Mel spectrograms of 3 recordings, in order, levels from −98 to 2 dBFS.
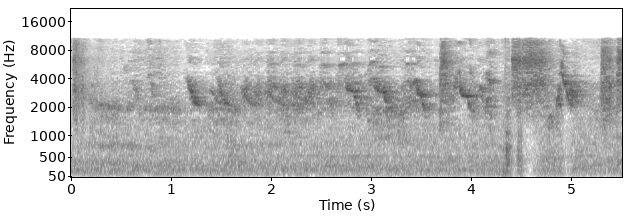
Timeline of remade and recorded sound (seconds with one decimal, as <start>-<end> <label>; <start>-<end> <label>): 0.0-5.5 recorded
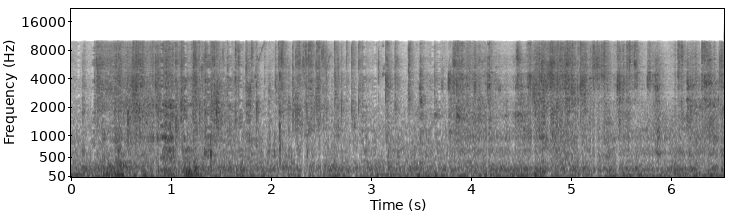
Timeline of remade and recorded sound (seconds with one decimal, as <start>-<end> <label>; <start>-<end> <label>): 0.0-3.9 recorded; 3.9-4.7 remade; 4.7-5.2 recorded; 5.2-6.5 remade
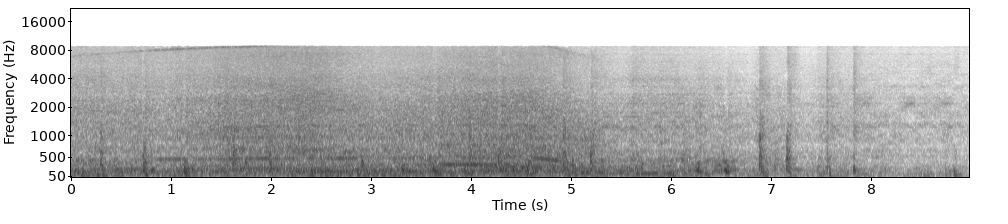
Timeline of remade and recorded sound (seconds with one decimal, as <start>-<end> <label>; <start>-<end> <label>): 0.0-5.3 recorded; 5.3-9.0 remade

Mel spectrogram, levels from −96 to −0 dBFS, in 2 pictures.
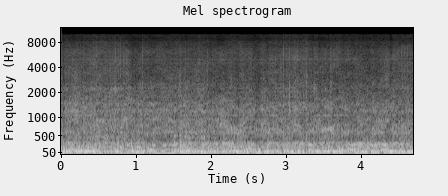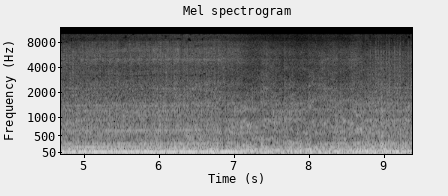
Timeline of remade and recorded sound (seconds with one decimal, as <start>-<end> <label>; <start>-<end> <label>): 0.0-4.5 remade; 4.5-6.8 recorded; 6.8-8.7 remade; 8.7-9.4 recorded

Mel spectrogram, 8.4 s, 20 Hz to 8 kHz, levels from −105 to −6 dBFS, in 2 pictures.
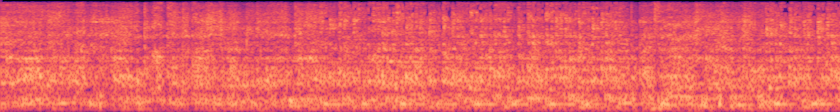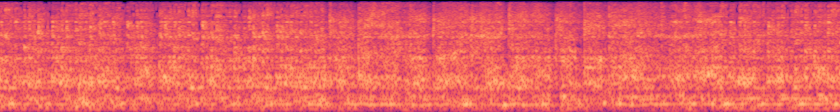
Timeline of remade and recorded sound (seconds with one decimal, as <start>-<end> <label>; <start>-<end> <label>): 0.0-1.6 remade; 1.6-3.1 recorded; 3.1-3.8 remade; 3.8-5.8 recorded; 5.8-7.8 remade; 7.8-8.4 recorded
